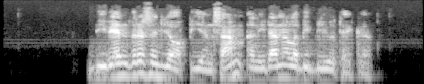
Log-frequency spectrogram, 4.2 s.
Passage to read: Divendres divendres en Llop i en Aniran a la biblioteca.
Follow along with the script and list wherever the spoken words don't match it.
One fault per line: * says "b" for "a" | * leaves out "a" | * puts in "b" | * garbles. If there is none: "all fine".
* leaves out "divendres"
* puts in "Sam"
